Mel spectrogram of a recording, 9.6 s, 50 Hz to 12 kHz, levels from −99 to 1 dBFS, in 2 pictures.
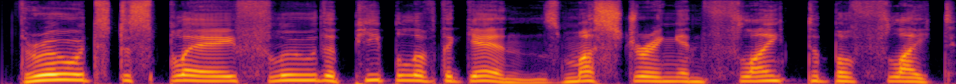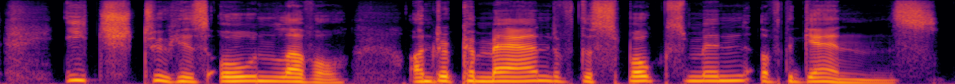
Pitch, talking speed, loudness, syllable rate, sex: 170 Hz, 170 wpm, -21 LUFS, 4.5 syllables/s, male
